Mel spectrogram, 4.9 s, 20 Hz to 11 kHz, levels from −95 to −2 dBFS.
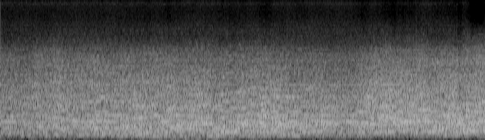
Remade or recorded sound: remade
